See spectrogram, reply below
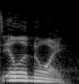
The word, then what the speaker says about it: Illinois: It's Illinois.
